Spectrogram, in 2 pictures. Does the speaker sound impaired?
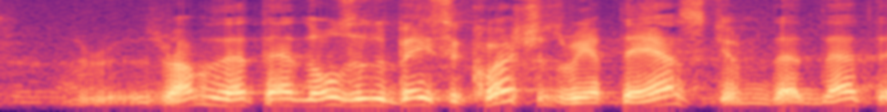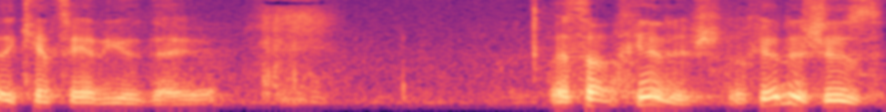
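No.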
